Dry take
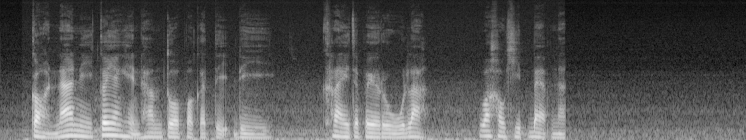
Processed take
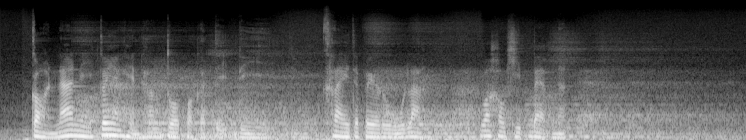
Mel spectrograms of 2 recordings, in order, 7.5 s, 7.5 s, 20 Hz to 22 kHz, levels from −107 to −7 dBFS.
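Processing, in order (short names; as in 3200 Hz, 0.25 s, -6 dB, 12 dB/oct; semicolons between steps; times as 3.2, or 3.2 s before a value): vibrato 0.6 Hz 9.1 cents; treble ducked by the level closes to 2600 Hz, closed at -19 dBFS; low shelf 270 Hz +11.5 dB; de-hum 220.5 Hz, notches 38; on a send: diffused feedback echo 0.524 s, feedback 55%, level -9 dB; on the sum: gain -1 dB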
